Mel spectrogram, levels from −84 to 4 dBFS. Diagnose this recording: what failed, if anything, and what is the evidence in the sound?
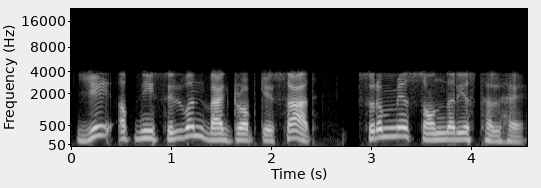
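The fault is at the network stage: packet loss with pitch repetition. At 0.80 to 0.82 s the speech briefly holds on a slightly buzzy, sustained tone. That is the receiver looping the last pitch period to cover a gap of about 20 ms. At 2.72 to 2.88 s the gap is 160 ms, so the repeated period fades to silence before the speech cross-fades back in. Both gaps fit lost 20 ms packets on the G.711 telephone coding path.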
